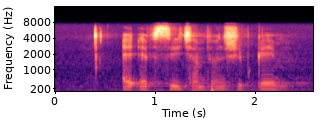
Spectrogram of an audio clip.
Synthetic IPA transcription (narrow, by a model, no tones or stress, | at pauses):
eʔɛfsit͡ʃʰampʰiɔnʃipʰɡ̥em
